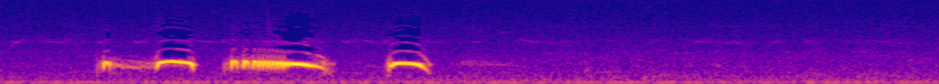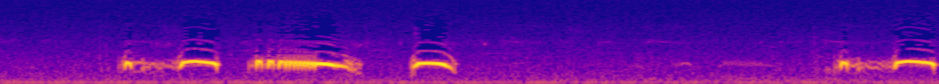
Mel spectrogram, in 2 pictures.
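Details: Spotted dove cooing, used as a decoy call to lure wild birds: a mellow, low coo phrase of two short notes, a longer drawn-out falling coo and a final short note, repeated about every four seconds in near silence.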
